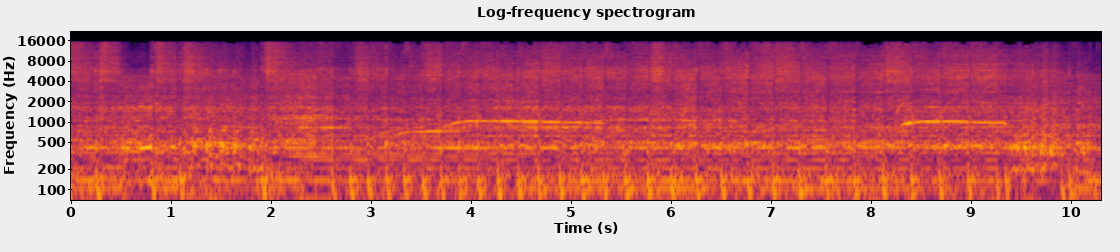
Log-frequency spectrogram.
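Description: A rock band playing live with electric guitar and drum kit. A high lead line slides up into a long held note about four seconds in, and again near the end.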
